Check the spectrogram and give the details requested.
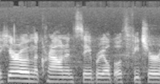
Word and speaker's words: Sabriel: Some, people say it's like Sabriel, like the pronunciation of that. I say Sabriel.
